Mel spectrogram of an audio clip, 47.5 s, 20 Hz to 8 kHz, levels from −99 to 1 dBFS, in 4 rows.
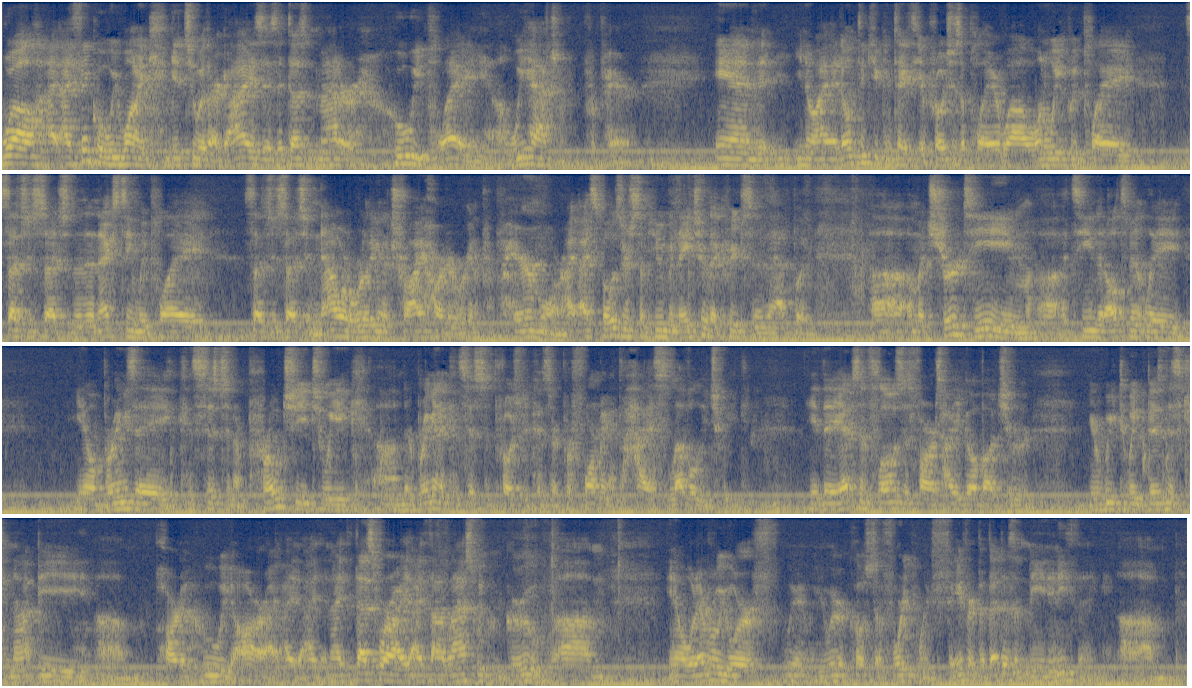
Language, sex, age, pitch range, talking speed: English, male, 30-49, 95-115 Hz, 215 wpm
